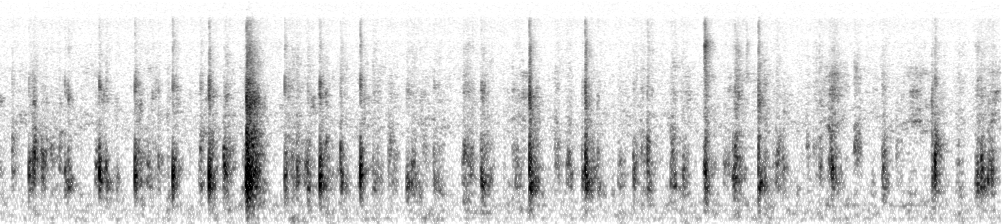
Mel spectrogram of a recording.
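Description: Jump ropes hitting the foam mats and feet landing as several people skip rope: faint, irregular taps, a few each second, with one louder tap about two and a half seconds in.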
